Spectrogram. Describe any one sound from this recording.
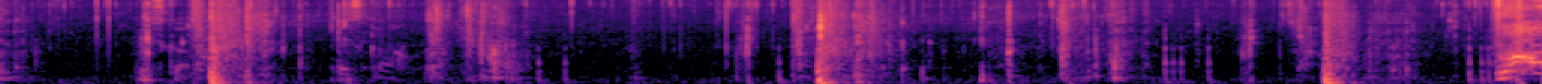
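A plastic bottle thumps down onto carpet.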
